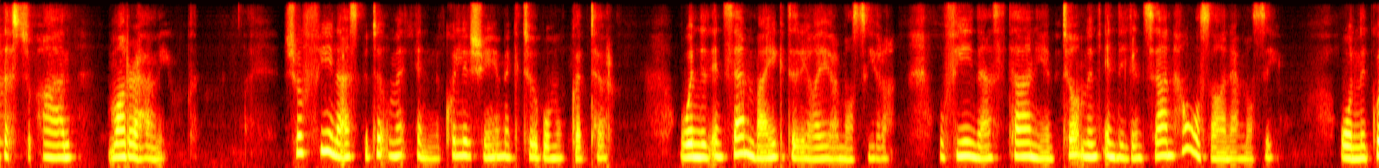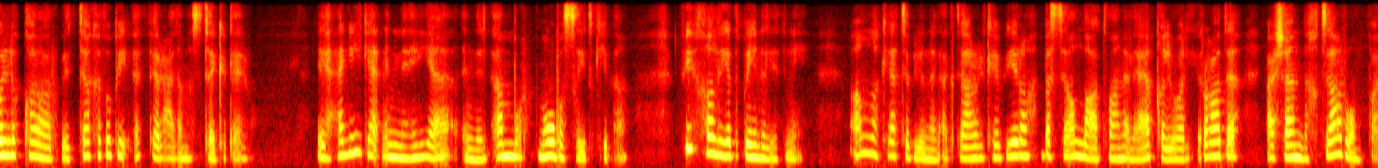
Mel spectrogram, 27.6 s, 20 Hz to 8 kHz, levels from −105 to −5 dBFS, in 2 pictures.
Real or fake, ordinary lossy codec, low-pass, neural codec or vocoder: fake; none; 7.2 kHz; codec, 16 kHz in and 24 kHz out, 0.8 kbps, FocalCodec, streaming, 65536 codes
